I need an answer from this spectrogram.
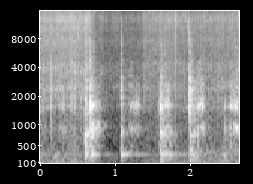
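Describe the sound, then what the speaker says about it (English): Green chillies stir fry in a hot pan, with short bursts of sizzling and the scrape of stirring recurring at an uneven rhythm, fairly close and moderately quiet. "add your green chilies, and again stir fry them for about like 2 minutes"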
